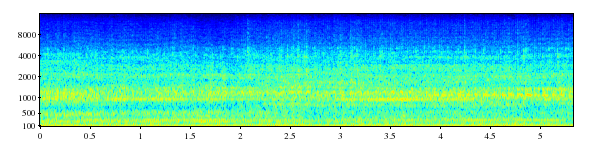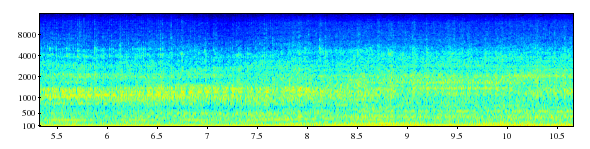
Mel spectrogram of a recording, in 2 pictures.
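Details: 1978 Caterpillar D3 bulldozer diesel with glow plugs, just started after sitting: steady low chug with an even beat, settling slightly lower after a few seconds; normal idle.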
